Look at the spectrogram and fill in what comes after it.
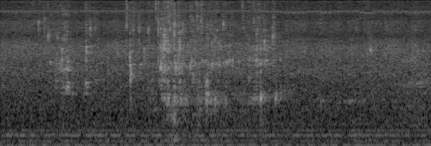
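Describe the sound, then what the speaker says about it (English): Everclear grain alcohol poured into a glass mason jar of goldenrod, a soft trickling and dripping liquid sound at moderate level with no talk over it. "So I'm going to add another ½ cup of Everclear."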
